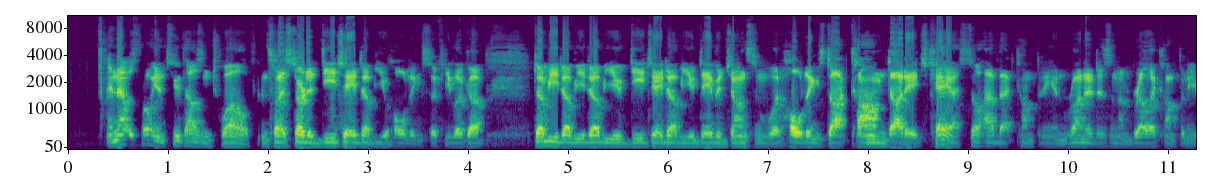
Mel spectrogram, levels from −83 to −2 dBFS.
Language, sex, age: English, male, 30-49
